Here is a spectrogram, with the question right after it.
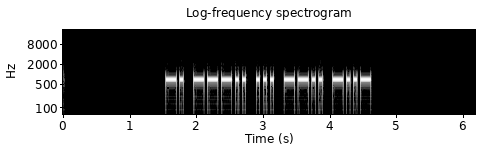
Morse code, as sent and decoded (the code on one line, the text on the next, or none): -. ---.. ... --.. -..-
N8SZX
